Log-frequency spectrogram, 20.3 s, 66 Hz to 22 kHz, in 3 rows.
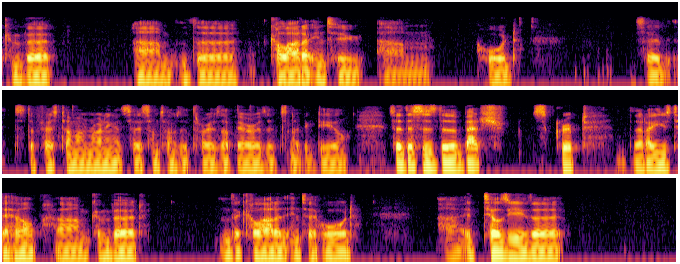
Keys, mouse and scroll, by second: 5.1 click, 7.3 click, 9.1 click.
